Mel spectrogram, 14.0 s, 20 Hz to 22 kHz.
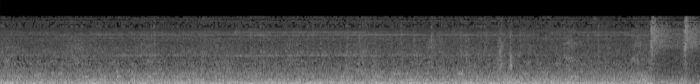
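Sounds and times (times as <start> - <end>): faint high machine whine: 0.0 - 14.0
industrial machinery rumble and roar: 0.0 - 14.0.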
